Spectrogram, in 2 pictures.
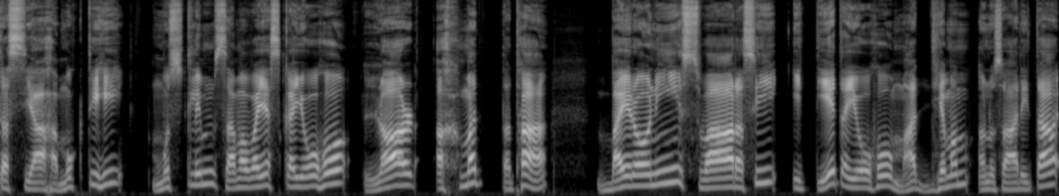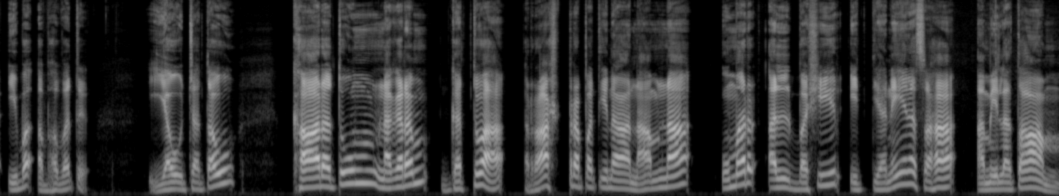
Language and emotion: Sanskrit, neutral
